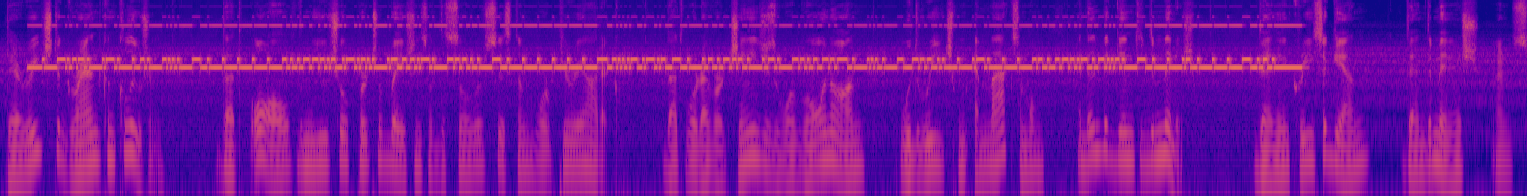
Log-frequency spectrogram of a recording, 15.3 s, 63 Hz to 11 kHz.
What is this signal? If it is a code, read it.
RTTY (50 baud, 450 Hz shift), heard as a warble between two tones, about 2050 Hz centre, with speech in English. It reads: EUROPA BEDZIE POTRZEBOWALA W TYM CELU ZASOBOW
